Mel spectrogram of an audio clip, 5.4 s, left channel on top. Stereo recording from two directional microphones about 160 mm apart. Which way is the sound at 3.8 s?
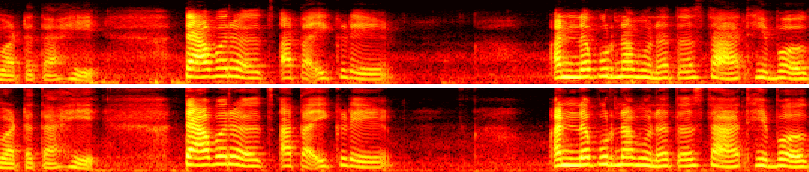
90° right.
